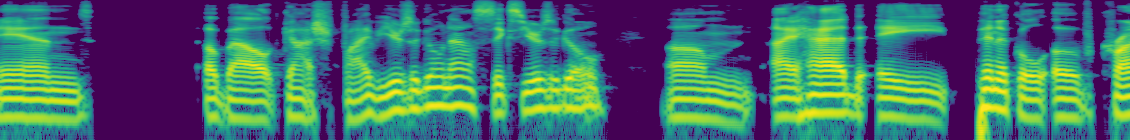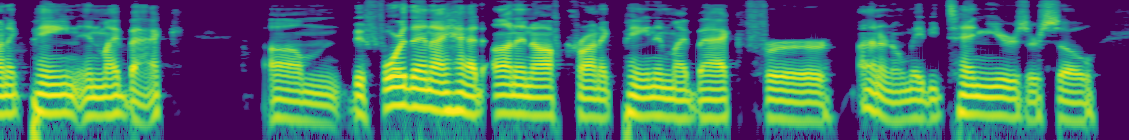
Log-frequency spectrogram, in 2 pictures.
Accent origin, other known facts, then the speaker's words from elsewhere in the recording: Miami, Florida, United States; And I was in Texas, so I'm from Miami.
